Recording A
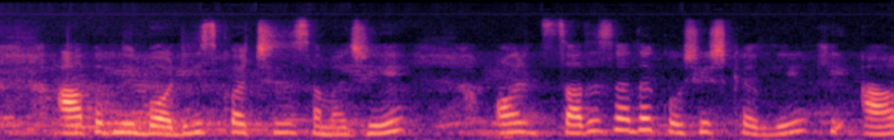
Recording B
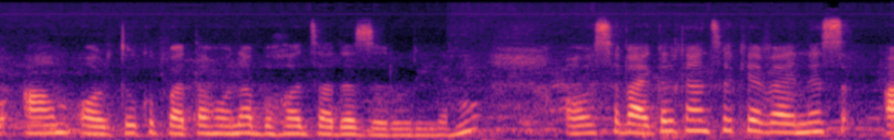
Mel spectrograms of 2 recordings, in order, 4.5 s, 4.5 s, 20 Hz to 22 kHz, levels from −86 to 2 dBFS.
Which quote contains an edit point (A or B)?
B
